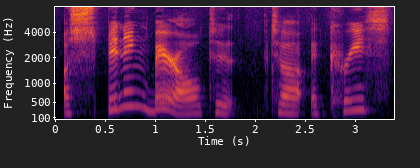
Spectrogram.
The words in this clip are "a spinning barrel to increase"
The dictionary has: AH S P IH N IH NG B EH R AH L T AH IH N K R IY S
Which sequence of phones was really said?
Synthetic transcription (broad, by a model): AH S P IH N IH NG B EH R L T AH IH N K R IY S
